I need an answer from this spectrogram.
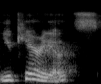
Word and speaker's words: eukaryotes: yours i had to look up how to pronounce it eukaryotes am i saying that correctly yes it's a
